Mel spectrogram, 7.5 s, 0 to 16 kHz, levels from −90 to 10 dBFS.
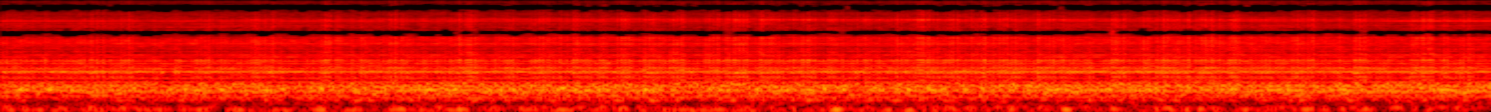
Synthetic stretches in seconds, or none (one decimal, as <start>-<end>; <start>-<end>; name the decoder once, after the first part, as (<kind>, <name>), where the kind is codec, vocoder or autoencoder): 0.0-7.5 (vocoder, Vocos)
